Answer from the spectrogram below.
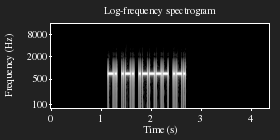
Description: Morse code, heard as a keyed tone, about 34 wpm, 700 Hz. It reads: NR1R
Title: Call Signs Repeated 2x - 35wpm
